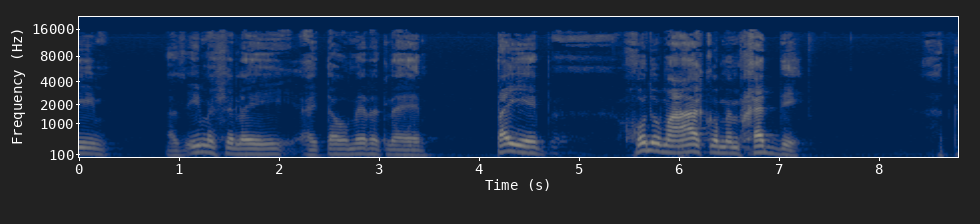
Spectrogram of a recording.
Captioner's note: Arabic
